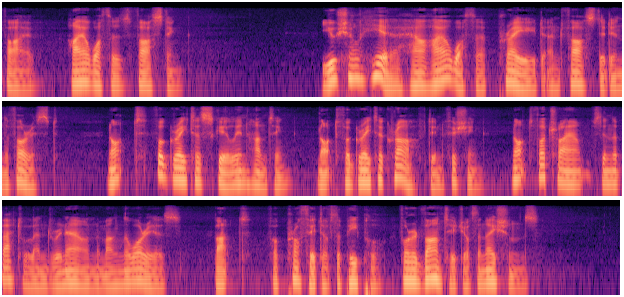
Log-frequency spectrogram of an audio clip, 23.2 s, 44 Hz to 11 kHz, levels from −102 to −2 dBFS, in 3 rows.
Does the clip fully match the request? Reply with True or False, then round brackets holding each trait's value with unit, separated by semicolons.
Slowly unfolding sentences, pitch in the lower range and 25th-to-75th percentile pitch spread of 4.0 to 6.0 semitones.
True (125 wpm; 90 Hz; 5.5 semitones)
